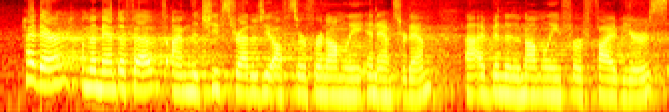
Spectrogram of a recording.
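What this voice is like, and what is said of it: American-French accent. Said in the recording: “As you can tell from my accent, I am not from here. I'm American and French.”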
